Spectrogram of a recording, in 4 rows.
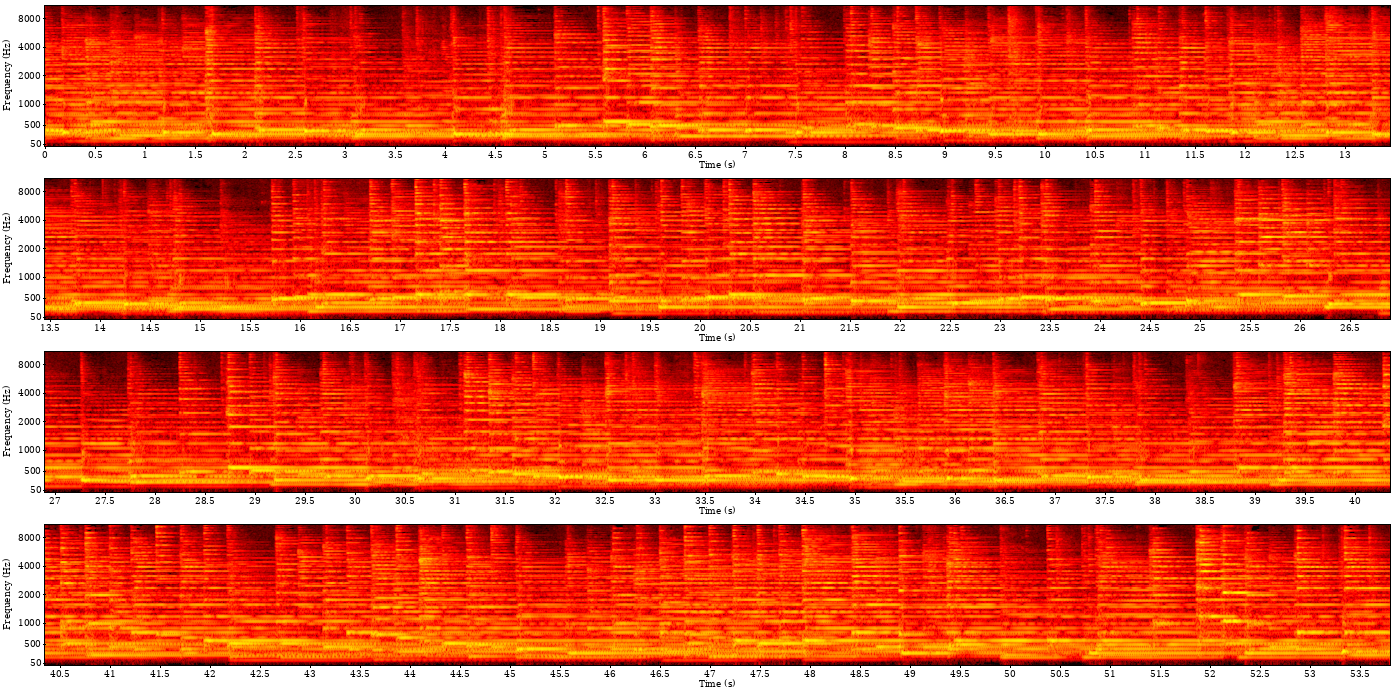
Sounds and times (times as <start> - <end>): Music: 0.0 - 53.8.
